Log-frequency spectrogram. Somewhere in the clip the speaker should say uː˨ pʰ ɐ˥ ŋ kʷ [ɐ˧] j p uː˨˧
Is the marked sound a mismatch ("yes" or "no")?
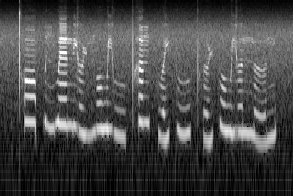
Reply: yes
